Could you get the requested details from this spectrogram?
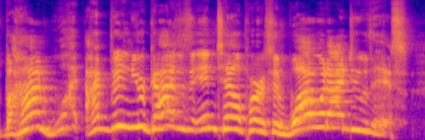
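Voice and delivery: high, loud desperate protest; plead, wounded and shocked; pleading innocence. Acted.

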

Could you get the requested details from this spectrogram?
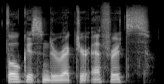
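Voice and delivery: ordinary talk, nothing marked

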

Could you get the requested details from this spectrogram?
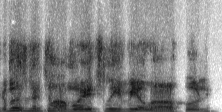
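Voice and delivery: mock sulky brush-off. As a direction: play the sulking drunk pushing him away. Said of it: "And I'm like".

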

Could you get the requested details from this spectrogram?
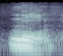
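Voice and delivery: ni pronounced as a long "nee"; ni set apart as a drawn-out "nee"; shown first syllable. Acted. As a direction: say ni slowly, like "knee". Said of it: "the first syllable in English was pronounced".

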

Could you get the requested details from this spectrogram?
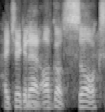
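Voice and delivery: ordinary delivery

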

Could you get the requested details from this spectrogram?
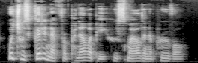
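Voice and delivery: ordinary delivery

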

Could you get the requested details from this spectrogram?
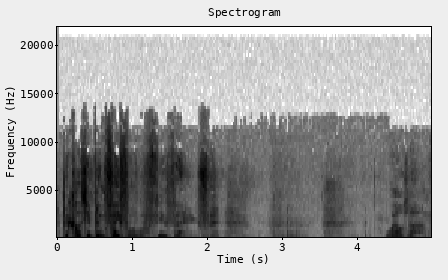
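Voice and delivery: a quiet, tender blessing; God's gentle praise. Retold or imitated. God praising a faithful man, soft and tender. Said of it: "God is saying".

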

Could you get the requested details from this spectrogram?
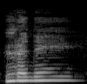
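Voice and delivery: high, loud drawn-out call; put-on, high-pitched sitcom cry; sitcom catchphrase impression. Mimics Hello Hello sitcom catchphrase.

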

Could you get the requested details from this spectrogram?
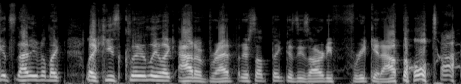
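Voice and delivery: usual speaking voice

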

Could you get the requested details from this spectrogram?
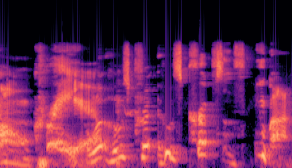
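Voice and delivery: exaggerated, high caller catchphrase; mock caller impression. Friend repeats the caller's catchphrase, hammed-up mockery. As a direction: draw out the catchphrase in a put-on voice. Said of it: "My favorite part was when he said".

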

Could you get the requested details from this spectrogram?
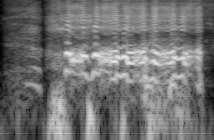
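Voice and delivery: high loud goofy laugh; ha-ha like a cartoon kid. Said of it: "the way he laughed".

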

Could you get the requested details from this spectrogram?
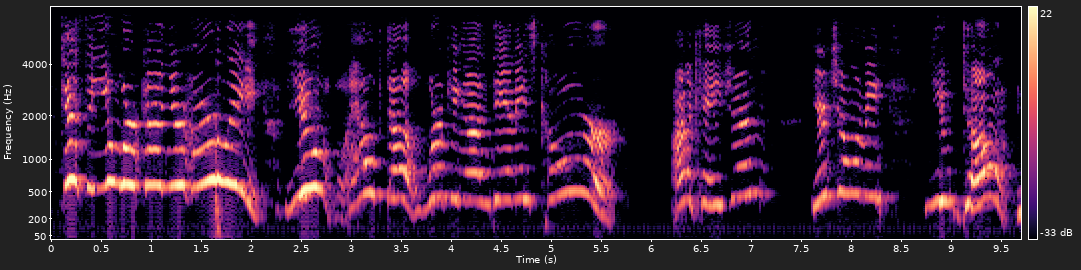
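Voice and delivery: high, loud, laughing disbelief; incredulous. Real, not acted. Speaker ribbing Jesse about the car, incredulous and laughing. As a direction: call him out with a laugh.

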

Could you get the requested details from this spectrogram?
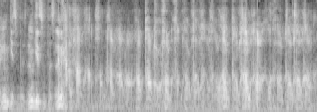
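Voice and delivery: low, fast mumbled pestering; a nagging guy begging on and on; lightly voiced pestering dude; mocking pushy guy.

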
